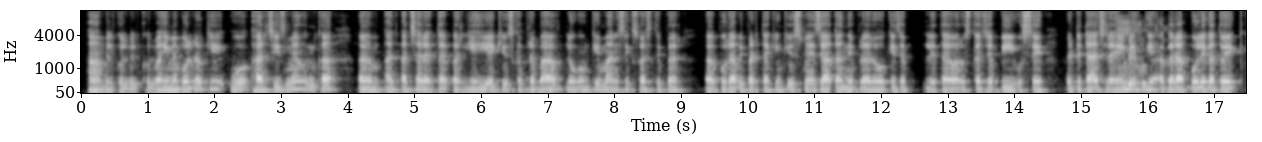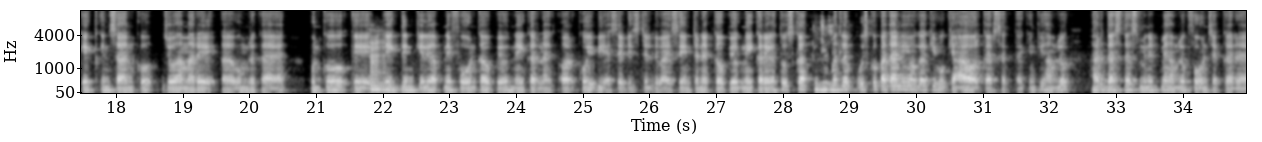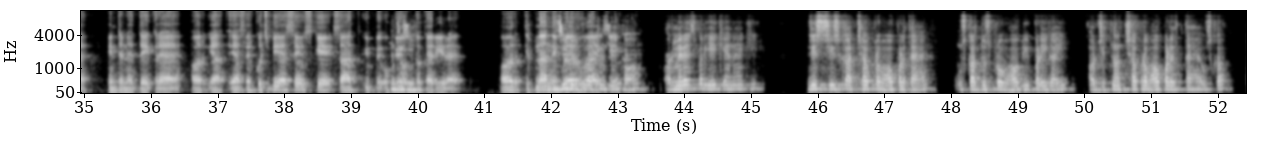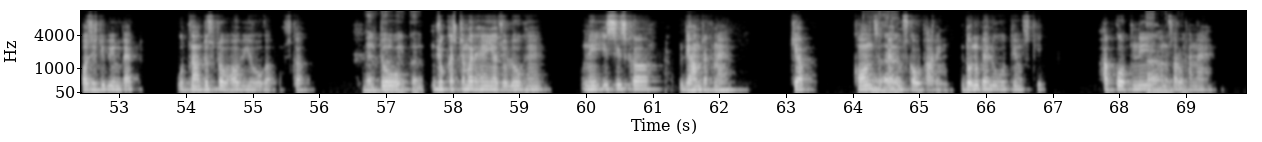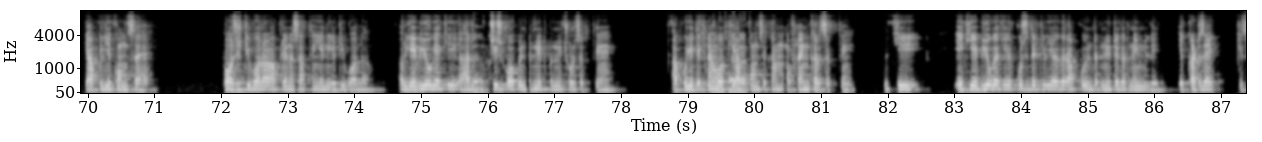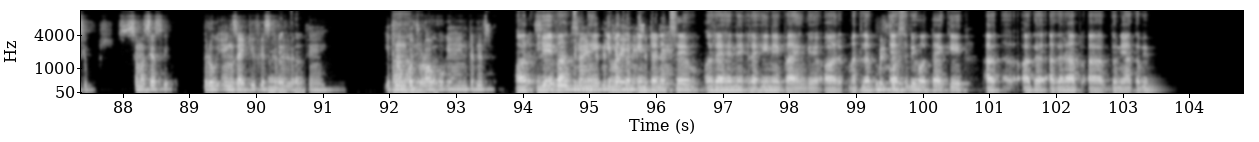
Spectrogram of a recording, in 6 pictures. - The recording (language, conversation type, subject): Hindi, unstructured, इंटरनेट ने आपके जीवन को कैसे बदला है?
- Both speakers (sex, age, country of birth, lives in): male, 20-24, India, India; male, 20-24, India, India
- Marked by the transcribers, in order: tapping; other background noise; in English: "डिटैच"; in English: "डिजिटल डिवाइस"; in English: "चैक"; in English: "पॉज़िटिव इंपैक्ट"; in English: "कस्टमर"; in English: "पॉज़िटिव"; in English: "नेगेटिव"; in English: "एंग्ज़ायटी फ़ेस"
